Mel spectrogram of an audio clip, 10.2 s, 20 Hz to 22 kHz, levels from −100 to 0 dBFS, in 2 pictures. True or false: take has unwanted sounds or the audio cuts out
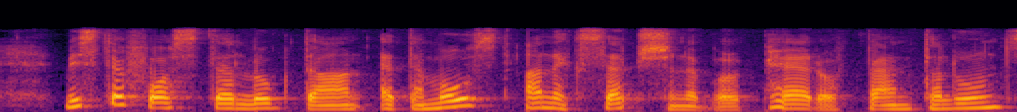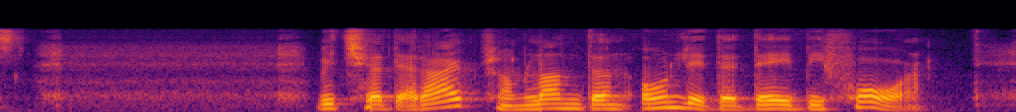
false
